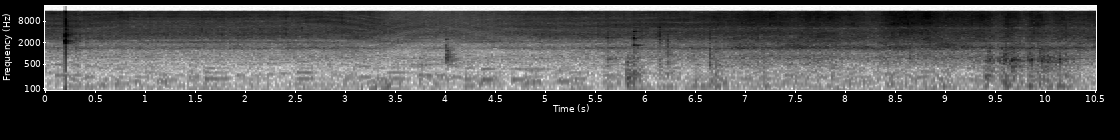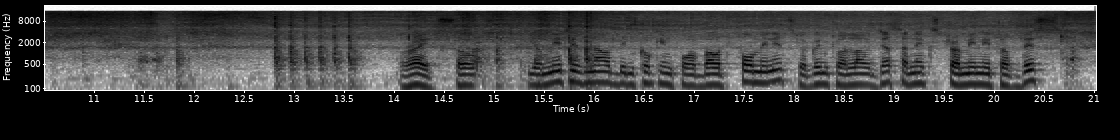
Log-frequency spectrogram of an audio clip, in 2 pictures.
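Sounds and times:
beef sizzling in a pot: 0.0s - 21.0s.

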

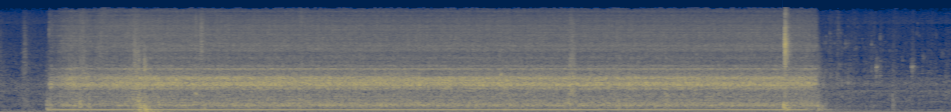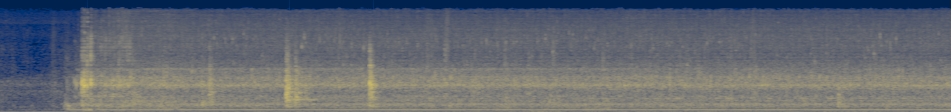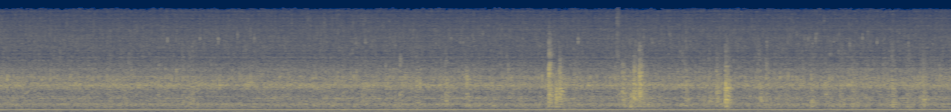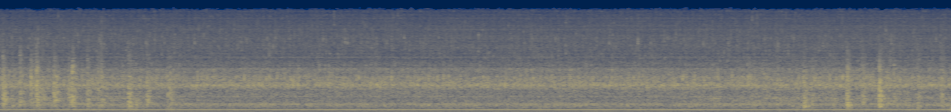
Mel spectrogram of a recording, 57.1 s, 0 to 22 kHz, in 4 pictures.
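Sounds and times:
water rushing into washing machine: 0.7s - 13.8s, 15.2s - 57.0s.

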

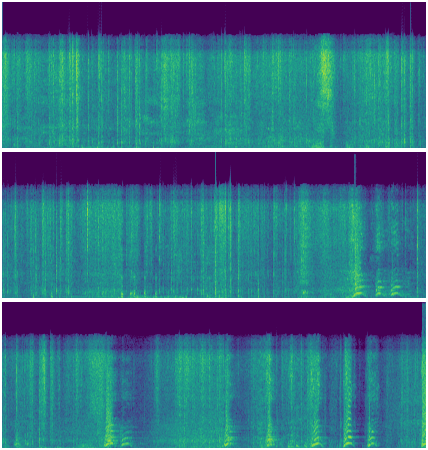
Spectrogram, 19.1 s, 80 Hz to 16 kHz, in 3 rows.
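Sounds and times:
dog boots clattering on brick: 0.0s - 13.6s, 15.7s - 19.0s
dogs barking: 11.5s - 13.2s, 14.2s - 14.8s, 16.0s - 19.0s.

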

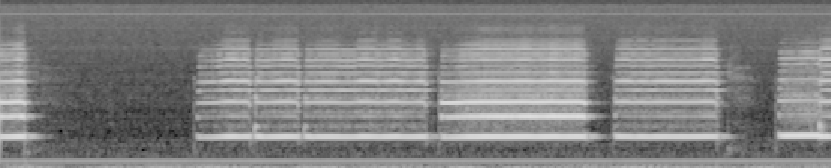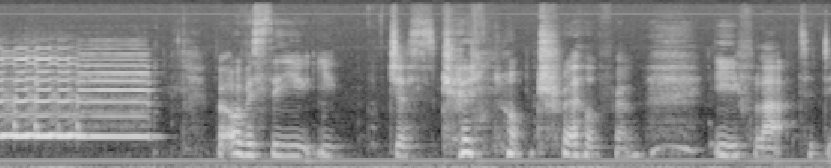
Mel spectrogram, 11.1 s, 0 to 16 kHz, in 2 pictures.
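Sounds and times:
recorder notes: 0.0s - 0.3s.

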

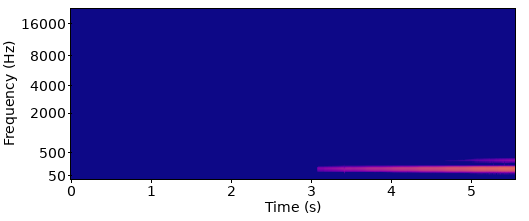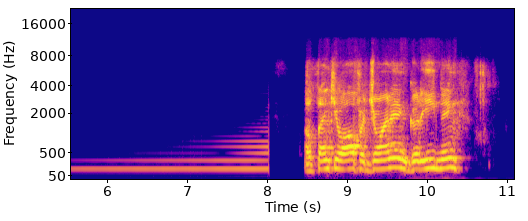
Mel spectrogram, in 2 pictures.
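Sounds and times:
low synthesizer note: 3.1s - 8.1s.

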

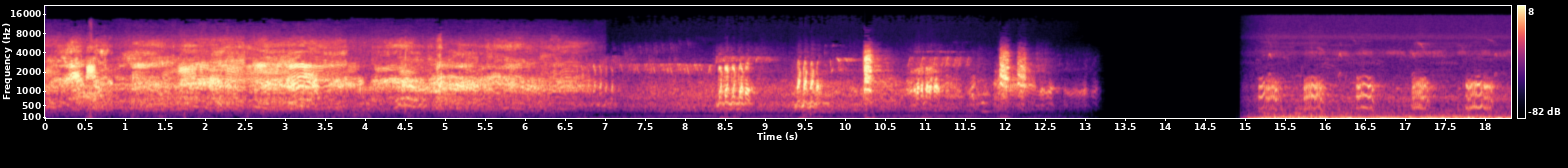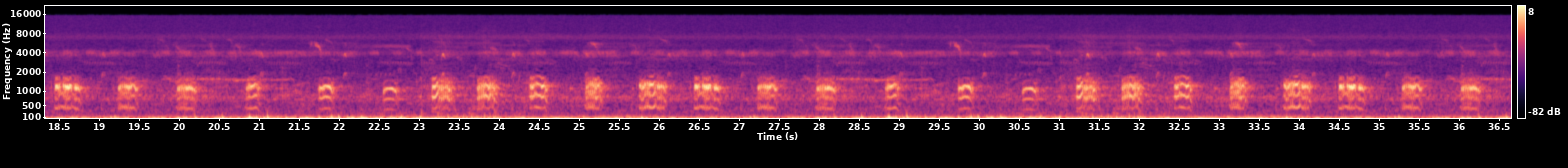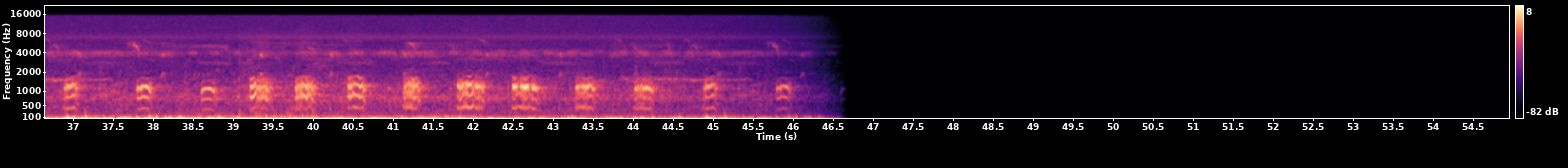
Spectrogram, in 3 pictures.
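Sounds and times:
harsh bird calls: 0.0s - 13.0s, 15.1s - 46.2s.

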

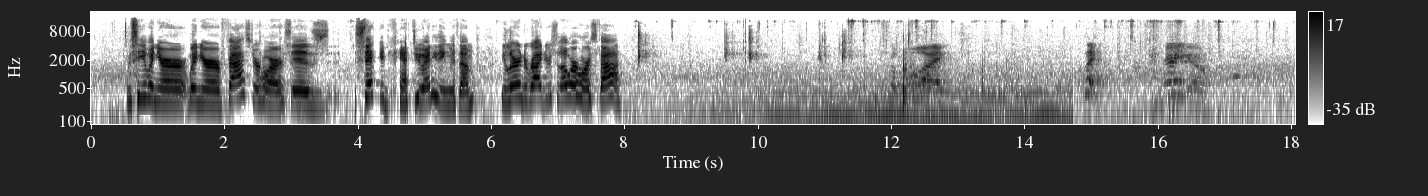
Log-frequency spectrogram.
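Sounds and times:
horse hoofbeats on sand: 8.2s - 18.0s
steady low rumble: 9.3s - 14.8s.

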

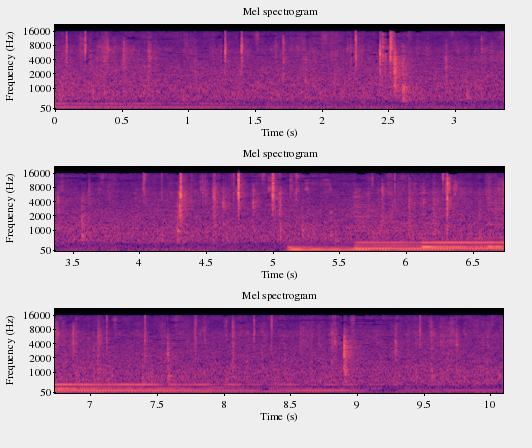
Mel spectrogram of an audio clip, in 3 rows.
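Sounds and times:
campfire crackling: 0.0s - 10.0s.

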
